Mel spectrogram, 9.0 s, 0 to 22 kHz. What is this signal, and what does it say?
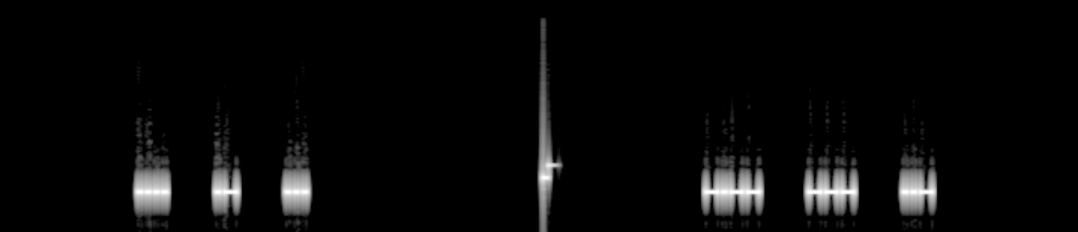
Morse code, heard as a keyed tone, about 34 wpm, spaced as for 16 wpm, 700 Hz. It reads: HAS YOU
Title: 4x Character Spacing - Top 100 Words - 35wpm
